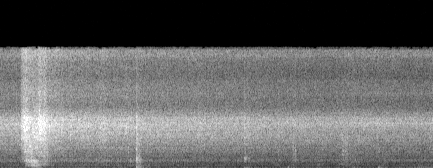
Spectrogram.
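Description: Tripe and lung pieces sizzling in a hot, dry aluminium pot as they give off their own water: a steady hiss that slowly fades. A short, louder rush of hiss comes about half a second in, and a single knock near three seconds.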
